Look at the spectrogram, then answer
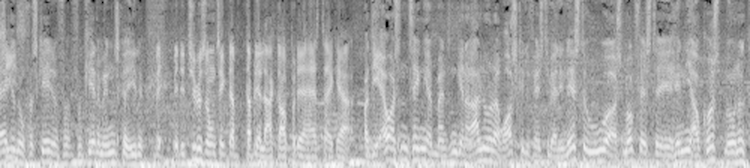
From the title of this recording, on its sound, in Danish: Live fra Tinderbox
